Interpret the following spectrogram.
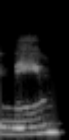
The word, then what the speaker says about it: neem: It's spelled N like Nancy, EEM like Mary, neem.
